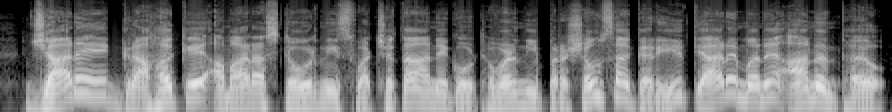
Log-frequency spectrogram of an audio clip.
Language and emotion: Gujarati, happy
